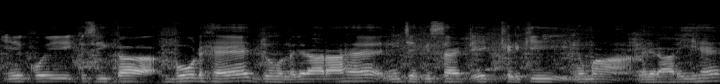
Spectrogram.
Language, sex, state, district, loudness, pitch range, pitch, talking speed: Hindi, male, Bihar, Saran, -28 LUFS, 130-140 Hz, 135 Hz, 175 wpm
